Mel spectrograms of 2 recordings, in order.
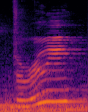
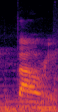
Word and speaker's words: Valerie: And that was Verui? Verulri? Joe, how do you pronounce that name? Valerie. We're going with the official Joe pronunciation, which is Valerie.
